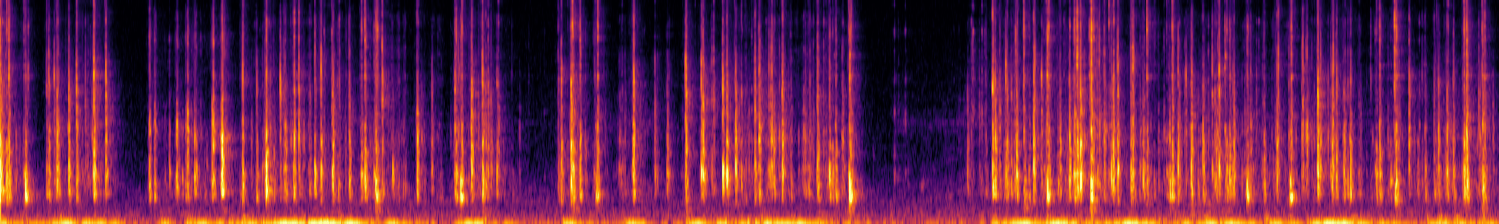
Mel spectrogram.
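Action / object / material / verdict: tap / plastic keyboard with round keycaps / plastic / none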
